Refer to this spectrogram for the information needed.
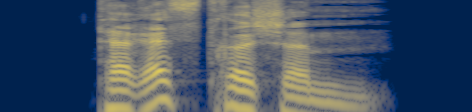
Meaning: strong dative masculine/neuter singular of terrestrisch
- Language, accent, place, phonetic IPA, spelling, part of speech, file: German, Germany, Berlin, [tɛˈʁɛstʁɪʃm̩], terrestrischem, adjective, De-terrestrischem.ogg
